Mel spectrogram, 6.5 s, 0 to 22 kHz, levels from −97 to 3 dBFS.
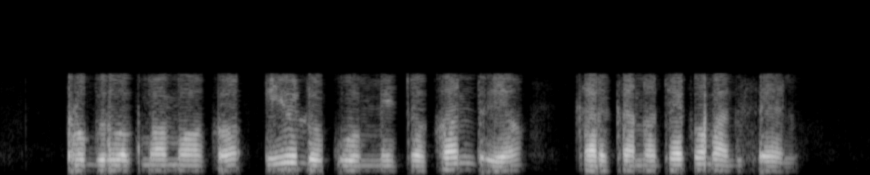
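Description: Throughout, the speech carries heavy Speex codec damage. This CELP coder, starved of excitation bits in a way that fits a setting near 4 kbps, leaves it hoarse and noisy. A spectrogram shows energy confined to 300 Hz to 3.4 kHz, blank above 3.8 kHz.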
